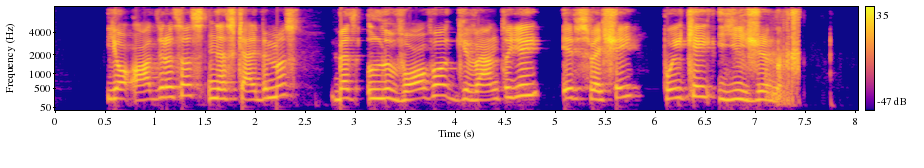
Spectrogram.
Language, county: Lithuanian, Vilnius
